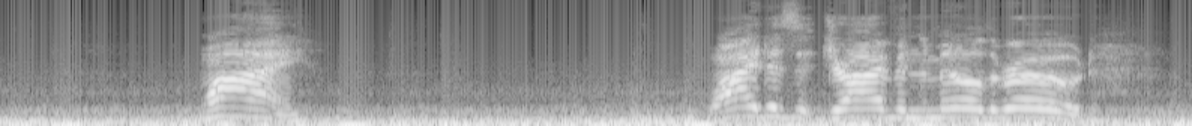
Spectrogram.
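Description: Tyres hum steadily on the road inside a moving car.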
